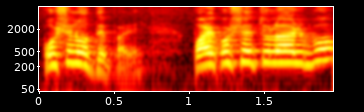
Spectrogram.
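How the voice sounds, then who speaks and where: A man with a Bengali accent teaching an exam-prep lesson. He repeats each point and keeps checking with "clear?" and "okay?". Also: very high voice, lively intonation, racing. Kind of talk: online exam-prep lecture.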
